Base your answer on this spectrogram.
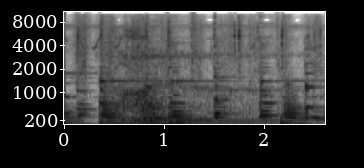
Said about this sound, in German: der Löwe.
